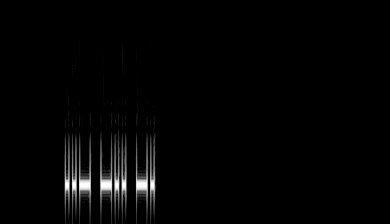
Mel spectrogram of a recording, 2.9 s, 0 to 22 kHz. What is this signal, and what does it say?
Morse code, heard as a keyed tone, about 44 wpm, 700 Hz. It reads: UDN
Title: All Cut Numbers - 3-Digit 45wpm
